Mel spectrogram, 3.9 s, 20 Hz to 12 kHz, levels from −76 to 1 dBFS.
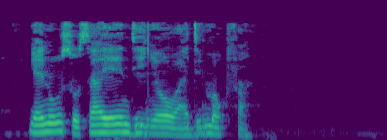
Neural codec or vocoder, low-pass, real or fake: codec, 16 kHz, 8 kbps, FreqCodec, larger model; 7.2 kHz; fake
